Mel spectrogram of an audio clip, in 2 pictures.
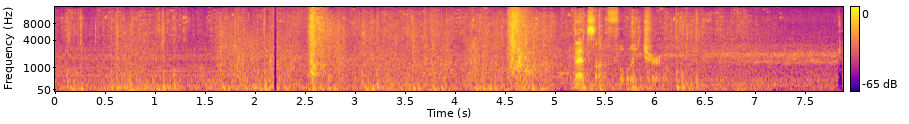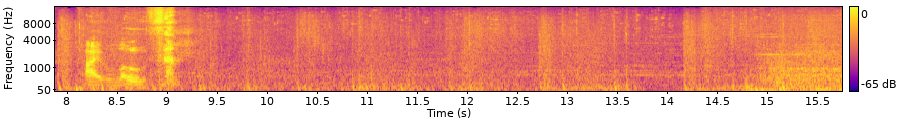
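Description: A horse gallops with hooves thudding on dirt.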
